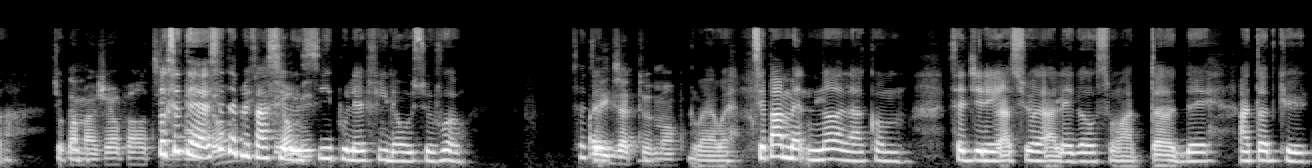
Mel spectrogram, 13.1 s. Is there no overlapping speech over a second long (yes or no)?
no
